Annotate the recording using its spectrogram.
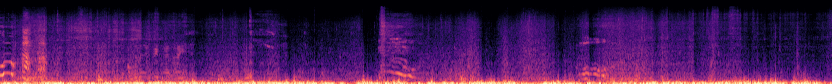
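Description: Heavy wind rumble buffeting the microphone aboard a small open boat, with a few short, faint snatches of voices.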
